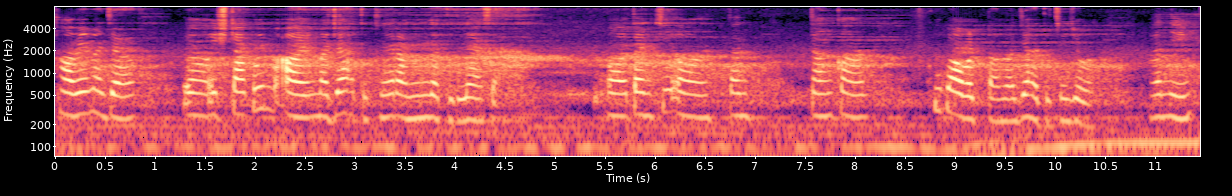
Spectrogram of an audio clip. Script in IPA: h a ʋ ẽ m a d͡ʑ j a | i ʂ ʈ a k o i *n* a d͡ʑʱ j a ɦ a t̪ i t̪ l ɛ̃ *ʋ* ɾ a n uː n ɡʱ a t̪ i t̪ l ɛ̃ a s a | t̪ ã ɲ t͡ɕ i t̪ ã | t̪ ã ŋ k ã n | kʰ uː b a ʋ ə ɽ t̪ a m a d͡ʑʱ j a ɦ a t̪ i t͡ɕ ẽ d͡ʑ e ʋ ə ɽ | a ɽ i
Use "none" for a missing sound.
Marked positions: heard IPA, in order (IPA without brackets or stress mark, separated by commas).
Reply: m, none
